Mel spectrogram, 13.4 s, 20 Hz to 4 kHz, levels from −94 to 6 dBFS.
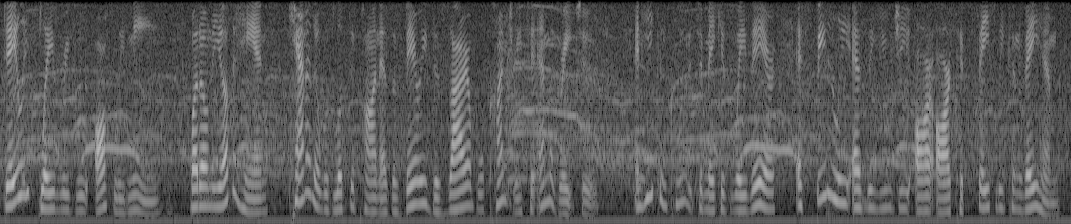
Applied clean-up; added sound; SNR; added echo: none; Crowd + Stream; 10 dB; none.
